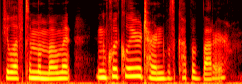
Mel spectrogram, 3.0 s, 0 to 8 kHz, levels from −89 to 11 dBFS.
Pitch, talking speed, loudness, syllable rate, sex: 230 Hz, 255 wpm, -15 LUFS, 7.2 syllables/s, female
